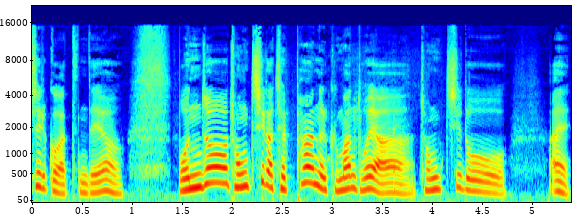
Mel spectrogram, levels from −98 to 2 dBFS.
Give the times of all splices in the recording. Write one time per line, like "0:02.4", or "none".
0:01.4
